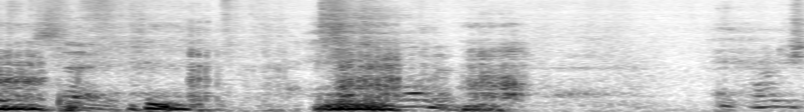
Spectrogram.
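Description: A dog growling in play over a knotted rope toy, in three short bouts within the first two seconds.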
